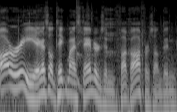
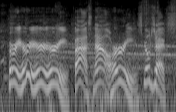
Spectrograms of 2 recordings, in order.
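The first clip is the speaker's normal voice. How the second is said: frantic urging; 9 semitones higher than usual. Real, not acted. Racing to finish gen, urging.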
